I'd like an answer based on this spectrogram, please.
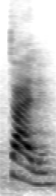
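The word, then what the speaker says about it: ptyalin: অবশ্যই এটার অ্যান্সার হবে হচ্ছে টাইলিন। পি দিয়ে হলেও এটার উচ্চারণ হবে টাইলিন।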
